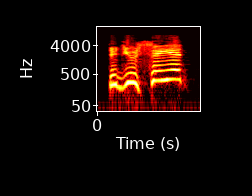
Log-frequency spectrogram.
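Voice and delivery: high, sharp question; high probing question; father's pointed question. Acted. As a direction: press them on it.

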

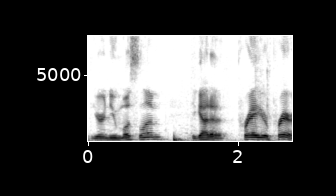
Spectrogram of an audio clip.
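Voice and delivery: ordinary talk

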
